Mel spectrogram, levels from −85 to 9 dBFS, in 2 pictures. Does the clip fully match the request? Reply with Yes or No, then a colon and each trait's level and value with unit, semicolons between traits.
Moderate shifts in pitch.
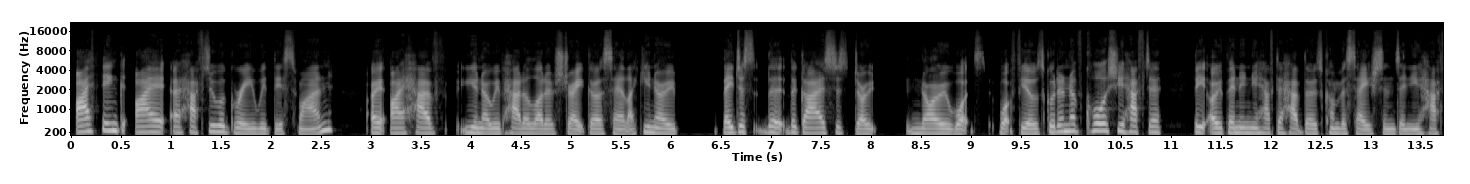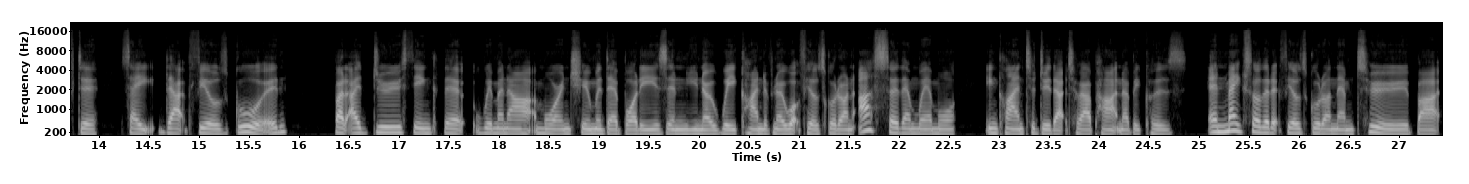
Yes: average, 3.6 semitones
